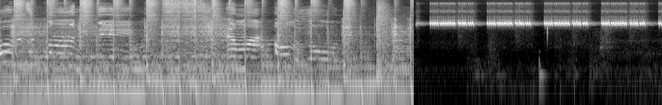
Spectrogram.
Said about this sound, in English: I gave myself the crickets because it was terrible.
